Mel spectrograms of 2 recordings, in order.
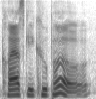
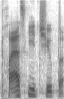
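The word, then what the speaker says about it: Klasky Csupo: think of, I was like, oh, I am Klasky Kupo. The creator of it's pronounced Klasky Chupo.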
